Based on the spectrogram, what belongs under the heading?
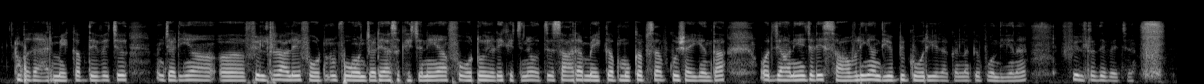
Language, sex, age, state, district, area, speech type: Dogri, female, 18-30, Jammu and Kashmir, Samba, rural, spontaneous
